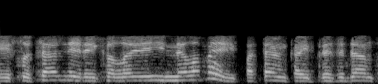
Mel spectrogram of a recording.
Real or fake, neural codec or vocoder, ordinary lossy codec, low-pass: real; none; AAC, 16 kbps; 7.2 kHz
